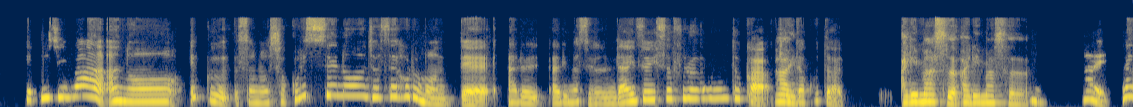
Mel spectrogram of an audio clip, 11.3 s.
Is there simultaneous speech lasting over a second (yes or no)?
no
